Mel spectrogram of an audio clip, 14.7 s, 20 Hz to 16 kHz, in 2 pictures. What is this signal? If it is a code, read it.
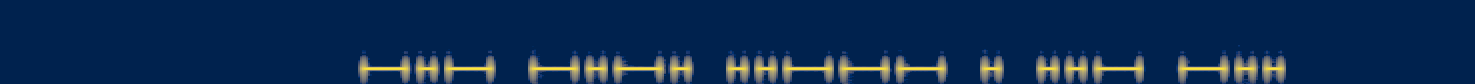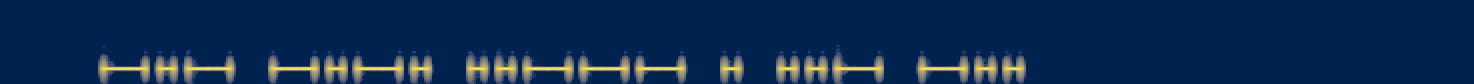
Morse code, heard as a keyed tone, about 17 wpm, 700 Hz. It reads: KC2EUD KC2EUD
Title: USA Call Signs - 6 Characters - Repeated 2x - 17wpm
